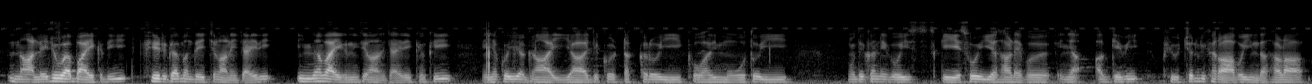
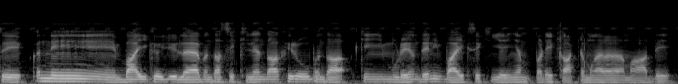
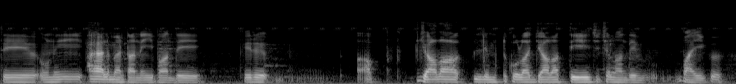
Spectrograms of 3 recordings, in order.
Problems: none marked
